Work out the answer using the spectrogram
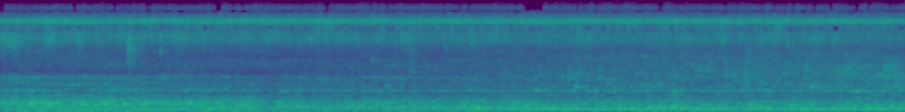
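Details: Multifunction shower system with poor overall flow: a steady low hum under rushing water while the body jets run, with slight vibration felt at the shower valve; cause unknown.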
